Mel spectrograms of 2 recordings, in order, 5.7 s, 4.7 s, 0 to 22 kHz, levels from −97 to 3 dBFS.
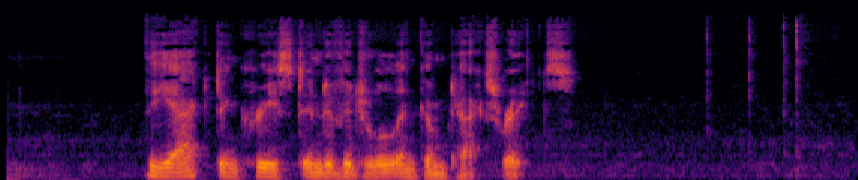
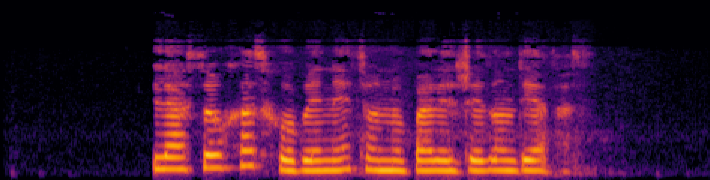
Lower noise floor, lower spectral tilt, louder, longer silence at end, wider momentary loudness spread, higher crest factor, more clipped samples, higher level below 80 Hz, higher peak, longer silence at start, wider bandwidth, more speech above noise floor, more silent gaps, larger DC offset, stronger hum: second, -70 dBFS vs -77 dBFS; about the same, -5 dB/octave vs -5 dB/octave; second, -29 LUFS vs -18 LUFS; first, 1.9 s vs 0.85 s; first, 17 LU vs 4 LU; about the same, 18 dB vs 16 dB; neither; first, -56 dBFS vs -72 dBFS; second, -14 dBFS vs -4 dBFS; about the same, 1 s vs 1.05 s; first, 14.5 kHz vs 9 kHz; second, 42 dB vs 59 dB; neither; neither; neither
